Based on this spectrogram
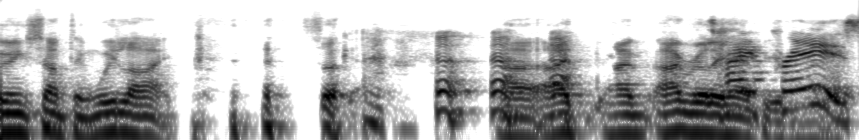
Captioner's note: laughs; laughing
